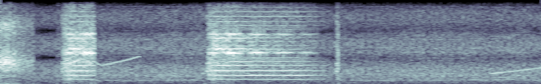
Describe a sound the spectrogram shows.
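A boxing bell rings.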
